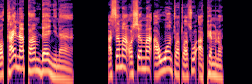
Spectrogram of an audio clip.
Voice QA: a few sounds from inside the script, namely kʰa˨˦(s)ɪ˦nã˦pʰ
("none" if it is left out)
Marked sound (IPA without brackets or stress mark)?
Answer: none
